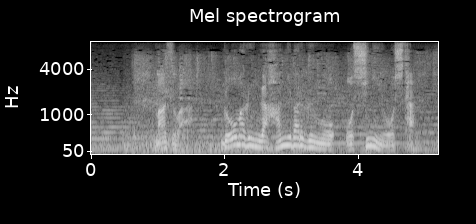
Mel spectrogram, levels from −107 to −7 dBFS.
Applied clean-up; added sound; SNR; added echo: none; Wind instrument, woodwind instrument; 11 dB; none.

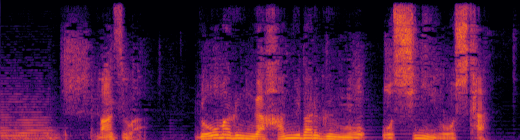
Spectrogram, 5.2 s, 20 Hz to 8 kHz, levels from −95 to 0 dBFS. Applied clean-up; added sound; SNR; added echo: neural mask model RNNoise.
